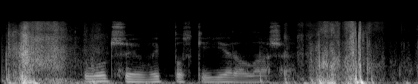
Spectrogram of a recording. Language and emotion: Russian, neutral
